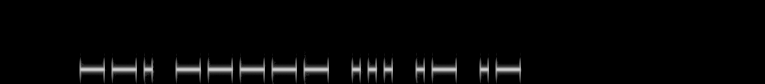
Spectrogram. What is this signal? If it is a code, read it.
Morse code, heard as a keyed tone, about 15 wpm, 700 Hz. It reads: G0SAA
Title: DXCC-100 Call Signs - 5 Characters - Repeated 2x - 15wpm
